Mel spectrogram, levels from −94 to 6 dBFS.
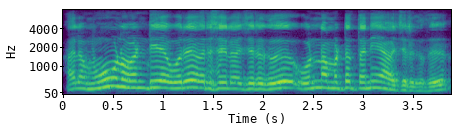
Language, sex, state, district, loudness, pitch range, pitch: Tamil, male, Tamil Nadu, Kanyakumari, -13 LUFS, 200-235 Hz, 220 Hz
